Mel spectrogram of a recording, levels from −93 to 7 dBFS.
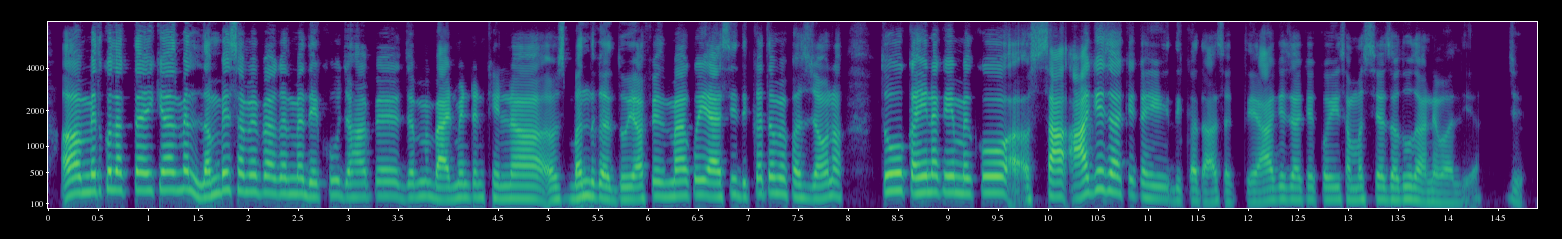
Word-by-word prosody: अ, 210 - +7
मेरे 235 +1 +1
को 265 - +3
लगता 255 0 +1
है 250 0 +3
कि 250 - -3
यार, 255 0 +4
मैं 260 +1 +2
लंबे 205 +4 +1
समय 235 -2 0
पे - - +3
अगर 210 -1 -1
मैं 205 -1 -1
देखूँ, 175 +2 -3
जहाँ 170 0 -2
पे 185 -1 -2
जब 165 +1 -4
मैं 180 0 -6
बैडमिंटन 165 +3 +1
खेलना 155 -1 0 0.2
अ, 140 -1 -1
स 150 0 -7
बंद 170 +4 +1
कर 155 -3 +2
दूँ 145 +2 -4
या 150 +1 +3
फिर 180 -1 -1
मैं 185 0 +4
कोई 195 +2 0
ऐसी 175 +4 -2
दिक्कतों 205 +4 -3
में 210 - 0
फँस 165 -2 -1
जाऊँ 155 +2 0
ना, 185 -2 -2 0.4
तो 245 +2 +5
कहीं 220 +1 +5
न 230 - +3
कहीं 225 0 +2
मेरे 210 -1 -1
को 220 0 +4
अ, 145 - -1
सा 145 +5 +2 0.3
आगे 255 +7 +3
जा 235 -3 +3
के 200 - -8
कहीं 155 -4 -4
दिक्कत 130 0 -7
आ - - -4
सकती 120 -1 -14
है, 120 - -4
आगे 145 +2 -5
जाके 145 0 -5
कोई 145 +1 -5
समस्या 145 0 -5
ज़रूर 145 0 -3
आने 120 -1 -5
वाली 110 -1 -9
है। - - -20 0.3
जी। - - -16
175 Hz, 240 wpm, -23 LUFS, 150-215 Hz, 0.4 s, अ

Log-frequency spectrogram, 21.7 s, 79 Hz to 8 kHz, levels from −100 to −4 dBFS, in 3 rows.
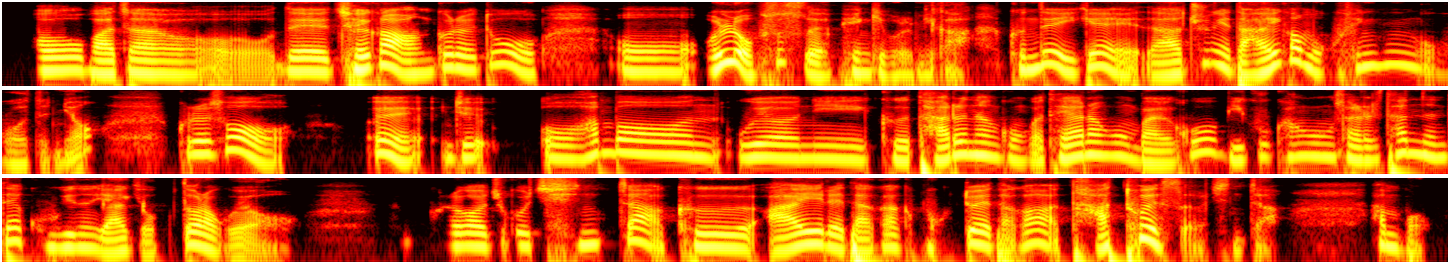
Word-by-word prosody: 어 190 0 +3
맞아요. 160 -2 +3 0.5
어 - - -11
네. 180 -2 +4
제가 210 +6 +7
안 160 +1 0
그래도 215 -2 0 0.4
어 180 -1 -1
원래 230 +9 +7
없었어요 165 - +1
비행기 165 -2 -4
멀미가. 140 +1 -8 0.2
근데 215 +6 +1
이게 210 +2 0
나중에 155 - 0
나이가 205 - +4
먹고 170 - -4
생긴 245 +2 -5
거거든요. 140 -10 -9 0.4
그래서 245 +5 +1 0.5
예 185 -9 +2
이제 195 +1 -3 0.3
어 190 -1 -3
한번 235 -2 0
우연히 190 -3 -2
그 165 - -3
다른 230 +9 +2
항공과 195 -7 -2
대한항공 215 +1 +1
말고 160 - -3
미국 200 +4 -9
항공사를 205 -5 -3
탔는데 245 +1 -1
거기는 180 -5 -4
약이 135 -2 -1
없더라고요. 205 - -1 0.9
그래 190 - -1
가지고 190 0 0
진짜 210 +6 0
그 180 -3 +1
aisle에다가 190 -2 +4
그 - - -15
복도에다가 - - 0
다 - - +2
토했어요 - - +3
진짜 - - -10 0.5
1 200 -2 -2
번. - - -9
195 Hz, 320 characters per minute, -23 LUFS, 175-225 Hz, 0.9 s, 제가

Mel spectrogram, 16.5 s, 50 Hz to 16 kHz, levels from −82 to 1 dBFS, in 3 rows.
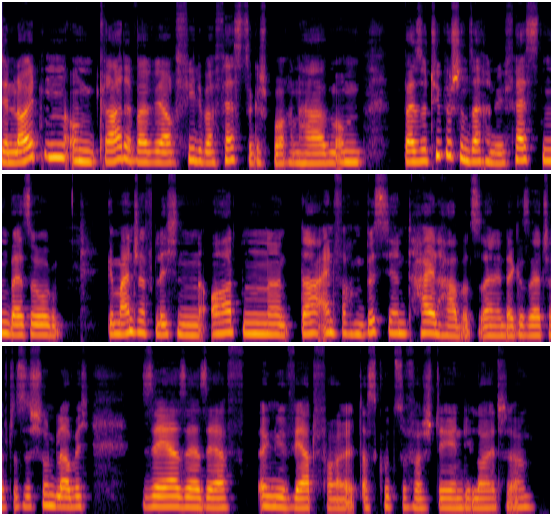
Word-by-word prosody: den 180 -1 +2
Leuten 265 +7 +5
und 200 -4 +1
grade 205 +2 +2
weil 185 -1 +3
wir 185 -1 +3
auch 180 - -6
viel 220 0 -3
über 180 -1 -1
Feste 210 0 -2
gesprochen 175 0 -4
haben, 170 +1 0
um 185 0 -1 0.4
bei 195 -1 +6
so 205 +1 0
typischen 285 -2 +2
Sachen 200 -2 +1
wie 170 - -4
Festen, 220 +1 +1
bei 175 -1 +3
so 175 -1 +1 0.5
gemeinschaftlichen 190 -3 0
Orten, 195 -4 0
da 195 +2 +3
einfach 200 -1 -2
'n 185 -1 -3
bisschen 205 -2 -2
Teilhabe 185 -7 +1
zu - - -9
sein 165 +1 0
in 165 - -4
der - - 0
Gesellschaft. 170 0 -3
Das 175 +2 -8
ist 180 - -4
schon, 195 0 -1
glaube 175 0 +2
ich, 180 0 -10 0.5
sehr, 180 0 +4
sehr, 170 -1 +3
sehr 165 0 +2
f 165 0 -16 0.2
irgendwie 180 -3 0
wertvoll, 85 - 0
das 155 - -6
gut 175 -1 -7
zu 165 - -9
verstehen 160 0 -2
die 160 - -5
Leute. 160 +2 -4
180 Hz, 180 wpm, -23 LUFS, 170-200 Hz, 0.5 s, bei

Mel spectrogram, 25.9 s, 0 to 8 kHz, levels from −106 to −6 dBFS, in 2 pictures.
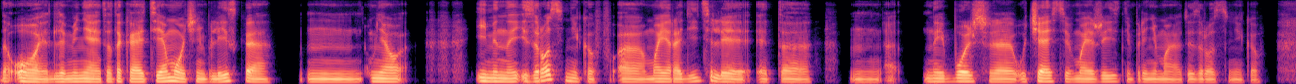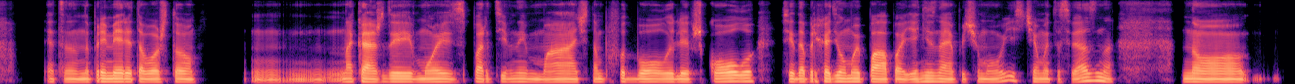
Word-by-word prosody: Да, 110 - -2
ой, 100 -4 +5
для 95 +1 +3
меня 100 -1 +4
это 100 +1 0
такая 100 -1 +4
тема 115 +4 +5
очень 100 -1 +3
близкая. 95 -2 +2 0.3
М, 95 -1 +1
у - - -4
меня 105 -2 +5
о 100 - 0 0.7
именно 110 -3 +4
из 110 0 -1
родственников, 110 - +1
э, 95 -1 +1
мои 100 +2 +2
родители 100 -1 +1
это, 95 -1 -2 0.4
м, 90 -1 -5
а, - - -11 0.3
наибольшее 105 -2 +2
участие 105 +1 +2
в - - -6
моей 95 -1 +2
жизни 105 0 -3
принимают 90 -2 -3
из 95 0 -2
родственников. 85 -2 -6 0.8
Это 95 0 -8
на 95 +1 -1
примере 100 -1 +2
того, 95 0 0
что, 95 -1 -3 0.5
м, 80 +2 -8 0.6
на 100 0 -1
каждый 100 0 +1
мой 95 0 -1
спортивный 100 +1 -5
матч, 95 0 -2
там 95 0 -4
по - - -20
футболу 95 0 -1
или 95 0 0
в 95 - -11
школу, 110 +2 0 0.2
всегда 100 0 -1
приходил 105 0 -1
мой 105 -1 0
папа. 95 -1 +1
Я 95 +2 -2
не 105 +1 -1
знаю, 100 -2 -1
почему 95 +2 -5
и 140 +3 -5
с 130 - -13
чем 100 -6 -4
это 95 -1 -7
связано, 110 +3 -2 0.7
но, 95 -1 +1
м - - -23
95 Hz, 145 wpm, -23 LUFS, 95-105 Hz, 0.8 s, ой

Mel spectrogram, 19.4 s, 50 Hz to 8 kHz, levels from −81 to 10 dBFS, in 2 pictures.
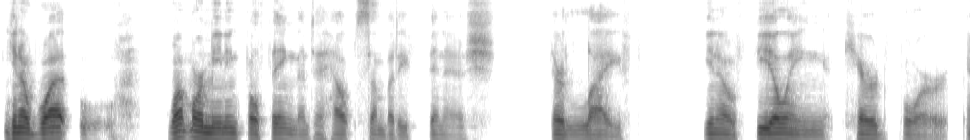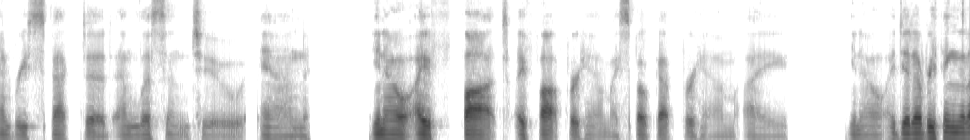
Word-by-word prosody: You 115 -1 +4
know, 115 -1 +8
what 110 +3 +6
wh - - -17 0.5
what 135 - +5
more 130 -3 +7
meaningful 110 -1 +2
thing 105 0 -4
than 90 -1 -13
to 95 - -14
help 95 +1 -7
somebody 95 -3 -11 0.2
finish 90 -3 -14 0.5
their 95 -1 +1
life, 90 -3 -7 0.7
you 105 0 -1
know, 95 -3 -3 0.2
feeling 100 -4 +3 0.2
cared 95 -2 -2
for, 90 -3 -10 0.2
and 95 -3 -10
respected, 85 -2 -8
and 90 0 -11
listened 95 0 -10
to, - - -13
and, 80 -2 -13 0.6
you 100 - +1
know, 95 -1 +1
I 95 -2 +5 0.3
fought 90 -2 +4
I - - -2
fought - - -1
for - - -5
him, 85 -3 -19
I 75 - -18
spoke 80 +1 -7
up 85 -1 -4
for 80 -1 -10
him, 75 -2 -22
I 80 -1 -20 0.6
you 95 - -11
know, 90 0 -13
I 110 - -9
did 105 -1 +4
everything 115 +2 +5
that 110 0 +3
95 Hz, 140 wpm, -23 LUFS, 85-100 Hz, 0.7 s, know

